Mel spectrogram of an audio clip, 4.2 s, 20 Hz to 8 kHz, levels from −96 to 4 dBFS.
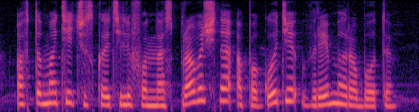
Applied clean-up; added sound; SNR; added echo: none; none; none; none.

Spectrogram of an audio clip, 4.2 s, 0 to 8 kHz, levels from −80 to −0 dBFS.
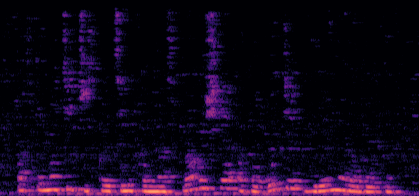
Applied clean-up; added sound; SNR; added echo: classical method WPE with log-MMSE.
